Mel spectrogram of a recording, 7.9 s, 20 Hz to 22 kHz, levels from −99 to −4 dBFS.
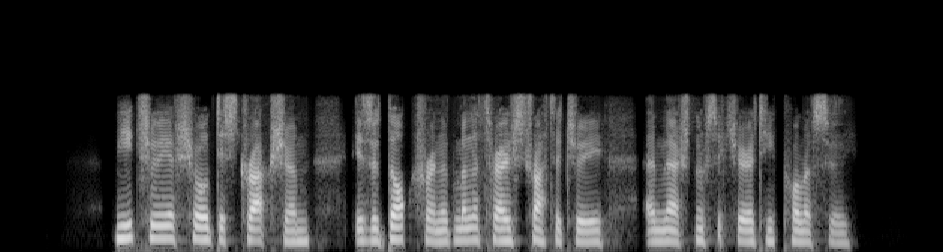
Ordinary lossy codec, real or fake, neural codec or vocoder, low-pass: none; fake; codec, 16 kHz, 0.5 kbps, X-Codec, HuBERT features, trained on general audio; 5.4 kHz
